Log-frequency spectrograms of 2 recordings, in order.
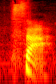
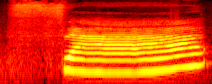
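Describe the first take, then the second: First: The sounds are said quickly together. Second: The sounds are drawn out slowly. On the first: "now say it fast" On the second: "They will say it slowly"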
